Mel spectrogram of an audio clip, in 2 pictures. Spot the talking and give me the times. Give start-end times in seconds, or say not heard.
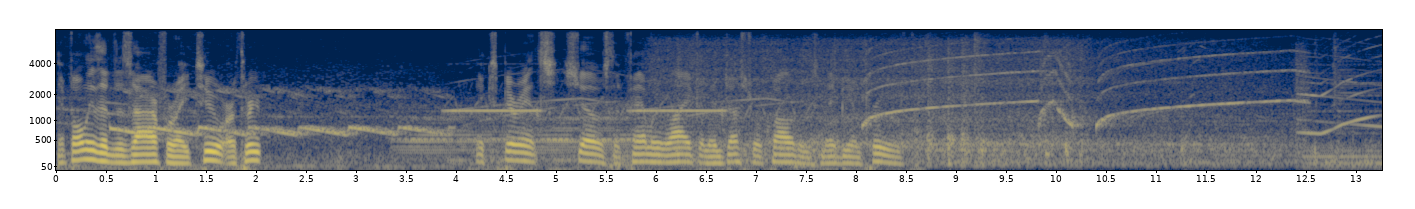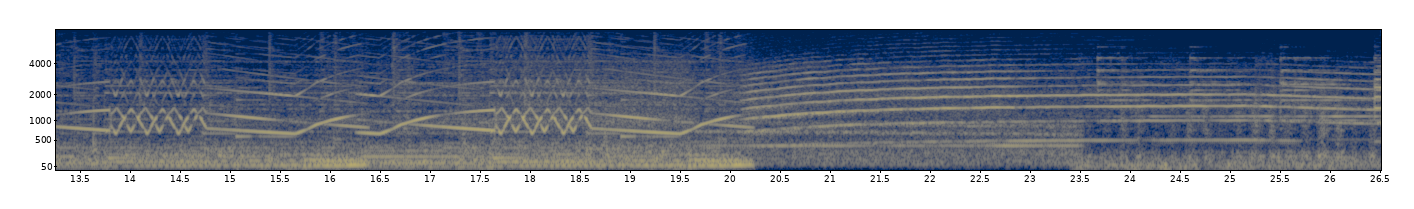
0.0-2.0, 4.2-8.7.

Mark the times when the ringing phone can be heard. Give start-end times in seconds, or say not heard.
not heard.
